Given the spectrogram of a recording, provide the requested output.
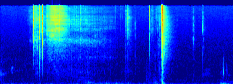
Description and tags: Scotch tape
Measuring out a piece of tape and tearing it off the roll
rip, scotch, tape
